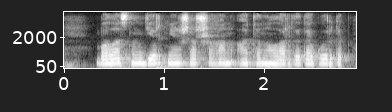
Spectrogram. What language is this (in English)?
Kazakh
